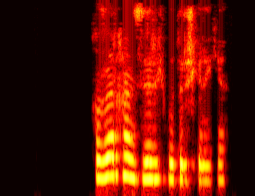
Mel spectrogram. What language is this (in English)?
Uzbek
